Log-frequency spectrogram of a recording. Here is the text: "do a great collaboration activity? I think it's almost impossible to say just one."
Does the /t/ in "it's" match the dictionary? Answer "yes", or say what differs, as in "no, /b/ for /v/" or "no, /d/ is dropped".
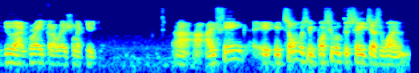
yes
